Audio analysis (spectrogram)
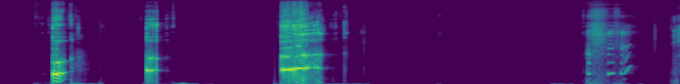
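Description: A series of four close, loud burps with uneven gaps between them; the third is longer and drawn out, the last one shorter. No talking.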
